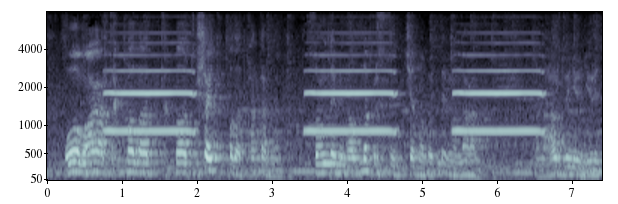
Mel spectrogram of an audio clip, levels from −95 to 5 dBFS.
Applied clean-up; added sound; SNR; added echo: none; Wind instrument, woodwind instrument; -2 dB; none.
